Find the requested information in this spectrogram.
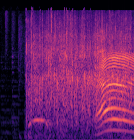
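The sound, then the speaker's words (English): A hand-clapping sound effect bursts in after a brief lead-in: dense, steady applause that holds loud to the end, with a rising cheer-like whoop joining in over the final second. “You deserve a pat on the back. You deserve a hand clap.”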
